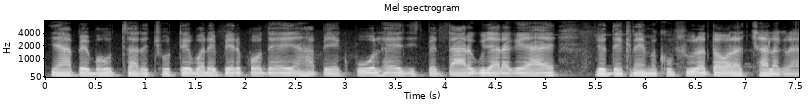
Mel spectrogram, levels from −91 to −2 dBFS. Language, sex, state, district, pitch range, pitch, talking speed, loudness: Hindi, male, Chandigarh, Chandigarh, 110-115 Hz, 110 Hz, 225 wpm, -17 LUFS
